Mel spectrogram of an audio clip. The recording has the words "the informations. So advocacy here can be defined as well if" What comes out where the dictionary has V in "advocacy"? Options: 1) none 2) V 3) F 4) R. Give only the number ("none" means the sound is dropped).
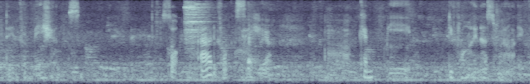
3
